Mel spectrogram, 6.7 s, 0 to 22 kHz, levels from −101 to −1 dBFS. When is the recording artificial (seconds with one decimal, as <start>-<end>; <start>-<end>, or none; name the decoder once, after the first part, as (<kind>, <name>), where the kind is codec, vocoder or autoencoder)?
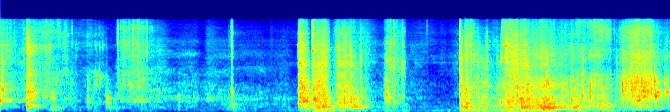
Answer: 0.0-6.7 (codec, SNAC)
